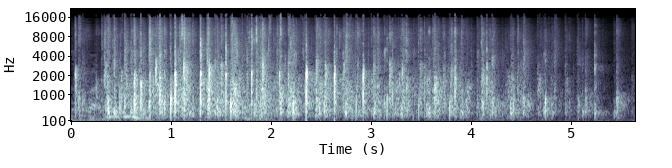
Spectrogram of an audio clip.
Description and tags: group applause1
applause people funny humor human joke story
A group of people applauds. These are people from my company, who listen story about one of them.
Recorded 2012-09-28.
AB-stereo
applause, funny, human, humor, joke, people, story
